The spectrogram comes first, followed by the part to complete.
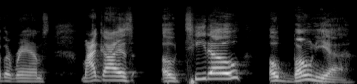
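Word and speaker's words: Otito Ogbonnia: rams my guy is otito obonia i think that's how you say his name that's right otito ogbonia he's from ucla he's an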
